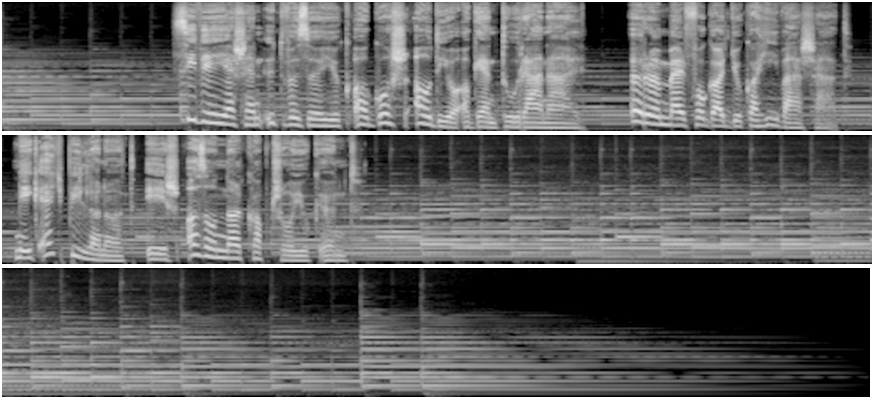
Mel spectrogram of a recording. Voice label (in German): Ungarisch Tele Ansage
